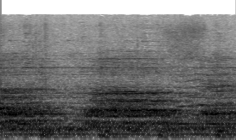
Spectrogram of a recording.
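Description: Children's choir singing: a short sung phrase at the start, then a longer held phrase.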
